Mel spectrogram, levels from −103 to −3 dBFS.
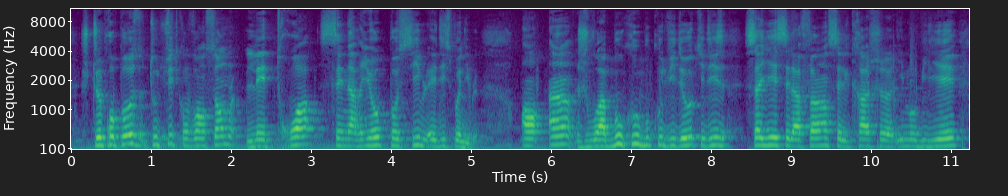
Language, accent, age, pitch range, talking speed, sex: French, French, 20-39, 145-185 Hz, 185 wpm, male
